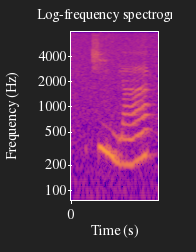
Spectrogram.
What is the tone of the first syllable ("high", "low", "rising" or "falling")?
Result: falling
